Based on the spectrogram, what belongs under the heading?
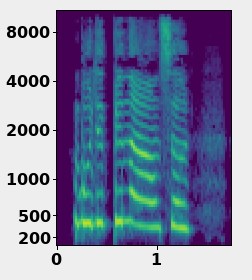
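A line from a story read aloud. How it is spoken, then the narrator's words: Shrill squeal. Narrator (Russian): взвизгнула Агнес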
